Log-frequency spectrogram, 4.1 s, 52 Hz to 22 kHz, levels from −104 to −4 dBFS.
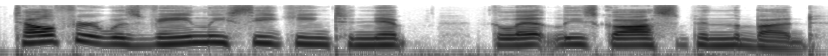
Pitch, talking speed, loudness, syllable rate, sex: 185 Hz, 160 wpm, -19 LUFS, 4.7 syllables/s, female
